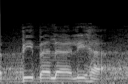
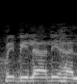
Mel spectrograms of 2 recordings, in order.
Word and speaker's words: ببلالها: ثم في رواية عند البخاري، طبعا هذا القدر متفق عليه، ثم رواية عند البخاري: غير أن لهم رحما سأبلها ببلالها. وقد تنطق ببلالها لكنها لغة مرجوحة والراجحة، ولكن سأبلها ببلالها،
